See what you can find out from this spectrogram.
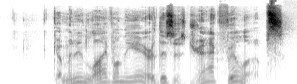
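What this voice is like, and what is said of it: Classic AM radio DJ voice. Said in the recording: “that was a very good AM radio voice ... That was very top 40.”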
